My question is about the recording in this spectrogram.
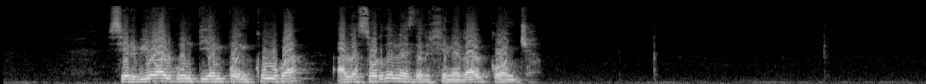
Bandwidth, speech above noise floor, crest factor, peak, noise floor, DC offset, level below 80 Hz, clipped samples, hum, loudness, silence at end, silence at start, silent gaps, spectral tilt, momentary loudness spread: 16.5 kHz; 39 dB; 12 dB; -6 dBFS; -52 dBFS; under 0.1%; -46 dBFS; under 0.1%; none; -15 LUFS; 3.9 s; 1.1 s; none; -6 dB/octave; 8 LU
